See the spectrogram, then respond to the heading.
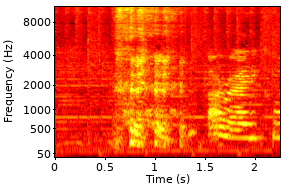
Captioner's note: laughs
